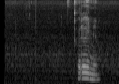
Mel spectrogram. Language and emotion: Russian, neutral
